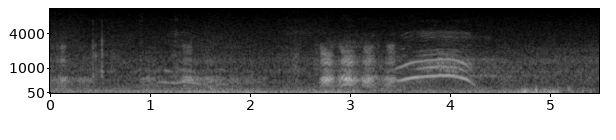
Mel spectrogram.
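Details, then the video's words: Foofy, a 13-month-old female Rottweiler in protection training for ZTP and IGP1, April 10, 2021: two short, sharp barks, then a drawn-out whine that rises and falls. Low engine rumble and faint speech run underneath. "Rottweiler protection training"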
